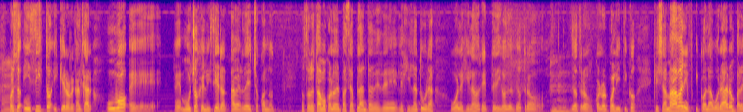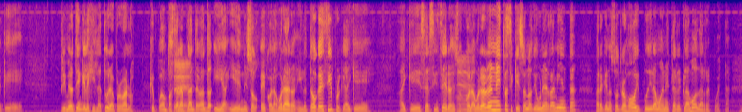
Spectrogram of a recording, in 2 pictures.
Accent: Rosario, Santa Fe, Argentina; Yo soy rosarina, nacida, criada, estudiada, o sea, tengo un afincamiento importante en la región.

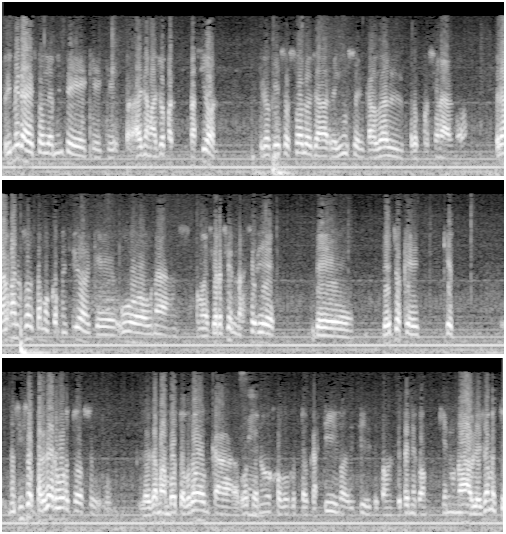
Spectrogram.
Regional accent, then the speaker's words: Argentina; somos muchísimos los argentinos

